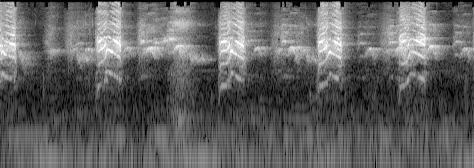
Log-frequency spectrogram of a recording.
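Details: Singing olive-backed sunbird in moult, losing its feathers: shrill, buzzy high bursts at irregular intervals with thin connecting twitters between them, steady faint hum underneath.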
